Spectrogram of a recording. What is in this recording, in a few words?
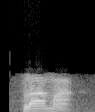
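"lama", Indonesian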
